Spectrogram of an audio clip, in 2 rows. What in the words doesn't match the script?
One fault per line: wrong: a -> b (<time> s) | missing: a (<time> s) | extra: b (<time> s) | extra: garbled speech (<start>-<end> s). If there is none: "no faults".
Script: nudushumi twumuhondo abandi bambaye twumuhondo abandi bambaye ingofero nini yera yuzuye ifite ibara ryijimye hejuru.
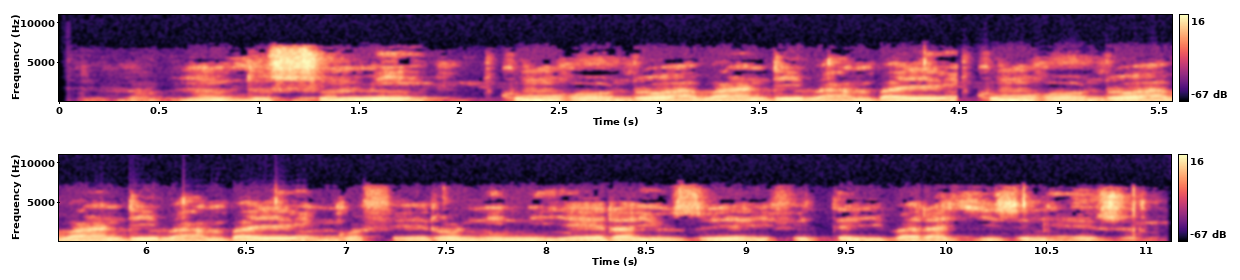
no faults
